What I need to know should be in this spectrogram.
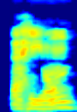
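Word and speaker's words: aion: the Greek of 165 Eon um Aon as as the pronunciation shows it should be said there um anyway it's uh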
